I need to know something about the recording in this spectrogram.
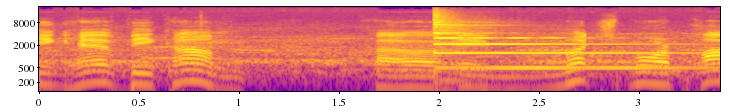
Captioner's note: bell ringing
